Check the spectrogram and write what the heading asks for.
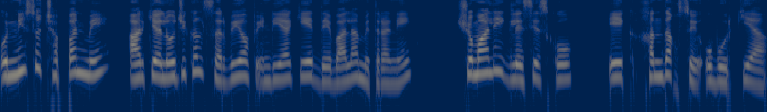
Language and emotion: Urdu, neutral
